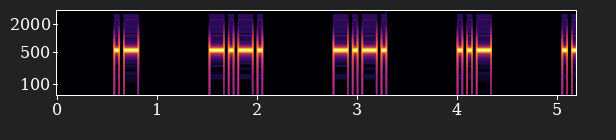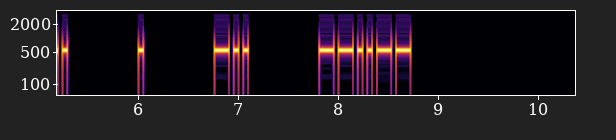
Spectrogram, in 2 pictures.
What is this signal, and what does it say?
Morse code, heard as a keyed tone, about 25 wpm, spaced as for 10 wpm, 550 Hz. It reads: ACCUSED,
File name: podcast / News headlines-1x-25x10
